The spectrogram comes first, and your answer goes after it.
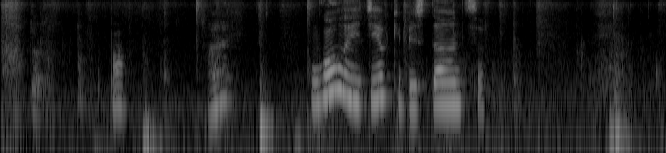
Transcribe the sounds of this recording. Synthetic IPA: pa | ɡolˠəidʲe̞fkʲɪbʲɪzt̪ant̪səf

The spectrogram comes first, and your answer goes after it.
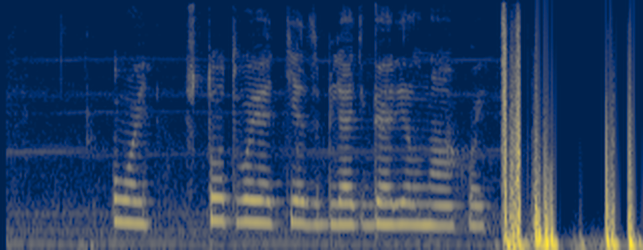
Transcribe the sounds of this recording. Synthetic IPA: oj | ʂt̪ot̪vojɐtʲet̪sblʲatʲɡɐɾʲilˠnaxoj

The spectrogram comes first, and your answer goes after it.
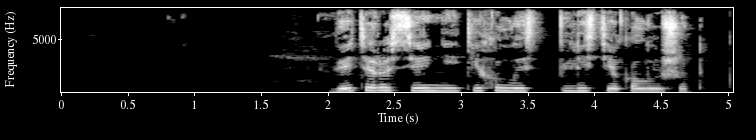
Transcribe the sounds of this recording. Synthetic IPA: vʲetʲeɾɐsʲenʲikʲixəlʲisʲtʲekɐlˠɨʂɤ̆t̪

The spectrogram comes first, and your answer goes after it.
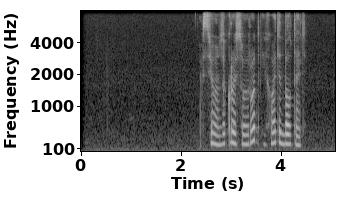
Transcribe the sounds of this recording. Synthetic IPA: fsʲozɐkɾo̞j̪svo̞jro̞t̪ixvatʲɪt̪̚bɐlˠt̪atʲ

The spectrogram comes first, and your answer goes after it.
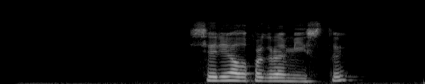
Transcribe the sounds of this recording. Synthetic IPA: sʲɪɾʲɪalˠɨpɾəɡramʲist̪ɨ

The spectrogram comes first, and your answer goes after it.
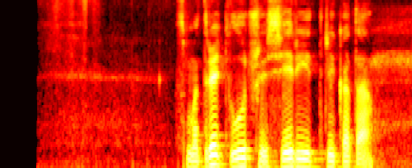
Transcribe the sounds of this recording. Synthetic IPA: smɐt̪ɾʲetʲvlˠutʂəjsʲeɾʲiːt̪ɾʲikɐt̪a̰

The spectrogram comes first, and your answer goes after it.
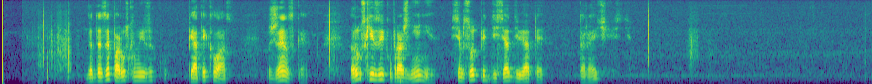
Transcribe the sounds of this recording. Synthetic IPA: ɡəd̪ɛzɛpɐɾuskəmʊjɪzɨku | pʲat̪ɨjklˠas | ʐɛnskə̰jə̰ | ruskʲijɪzɨkʊpɾɐʐnʲenʲɪjə | sʲɪmsot̪̚pʲɪdʲːɪsʲat̪̚dʲɪvʲat̪əjə | ft̪aɾajət͡ɕæsʲtʲ

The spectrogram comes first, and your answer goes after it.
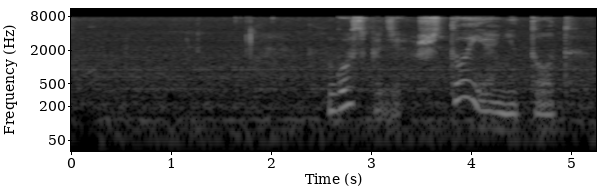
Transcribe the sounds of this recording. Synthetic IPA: ɡospɐdʲḭʂt̪ojanʲit̪ot̪

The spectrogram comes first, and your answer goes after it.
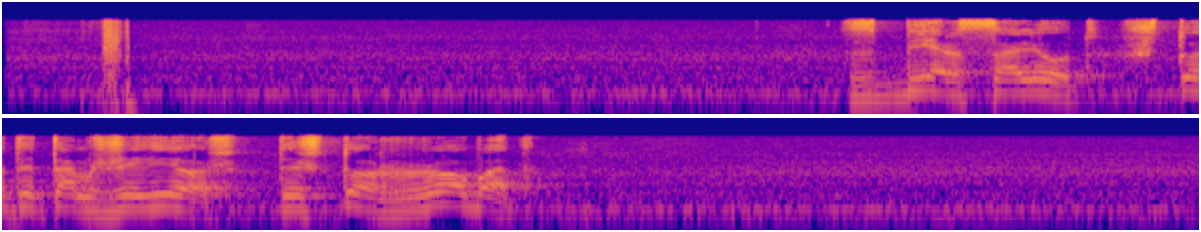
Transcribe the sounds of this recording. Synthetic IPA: zbʲersɐlʲut̪ʂt̪ot̪ɨt̪amʐɨvʲoʂt̪ɨʂt̪orobət̪

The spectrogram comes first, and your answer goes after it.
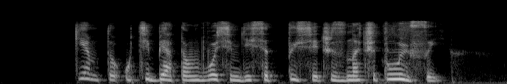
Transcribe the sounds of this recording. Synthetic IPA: kʲɛmt̪ɔʔut͡sʲibʲat̪amvɔsʲimʲdʲɪsʲɐt̪ːɨsʲɐt͡ʂɨznat͡ʂɨt̪ʲlˠɨsɨj

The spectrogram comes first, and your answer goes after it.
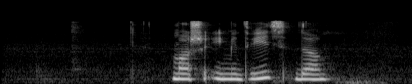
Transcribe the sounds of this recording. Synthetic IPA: maʃəʔimʲɪd̪vʲedʲd̪a

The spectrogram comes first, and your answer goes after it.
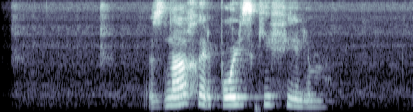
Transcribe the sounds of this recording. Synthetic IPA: znaxɐrʲpɔlʲskʲifʲilʲm

